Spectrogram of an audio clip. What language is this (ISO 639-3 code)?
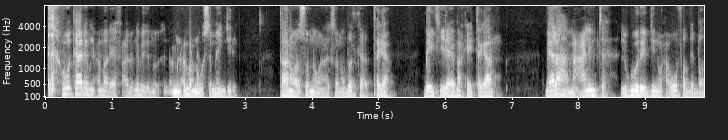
ara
